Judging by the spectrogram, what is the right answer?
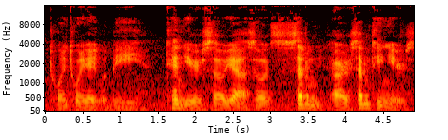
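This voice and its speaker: Low-voiced middle-aged man with slurred, toothless speech. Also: normal speed, darkish tone, slight background noise. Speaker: vlogger introducing a channel. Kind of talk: unscripted reflective talk to viewers.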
